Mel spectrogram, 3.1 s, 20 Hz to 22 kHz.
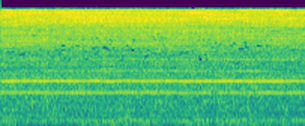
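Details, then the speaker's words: Rough V8 idle on a Ford F-250 that misfires and shakes, hood open: steady high-pitched hiss like a pressure cooker, air sucking through a leak near cylinders 5–8; vacuum leak found, to be traced by spraying carb cleaner. "ahí tenemos una fuga de aire amigos"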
